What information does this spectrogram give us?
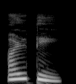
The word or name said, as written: ಆಲೀಢ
